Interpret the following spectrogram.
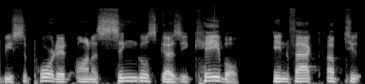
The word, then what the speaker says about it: SCSI: The contemporary to IDE was the small computer system interface or SCSI which was virtually always pronounced SCSI.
